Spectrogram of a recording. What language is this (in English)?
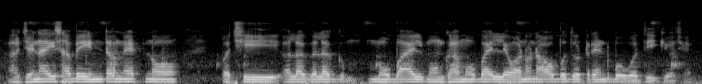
Gujarati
